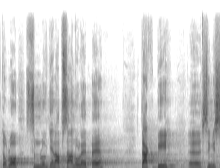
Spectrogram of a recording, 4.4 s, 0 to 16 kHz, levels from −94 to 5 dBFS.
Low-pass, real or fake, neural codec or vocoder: 14.4 kHz; real; none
